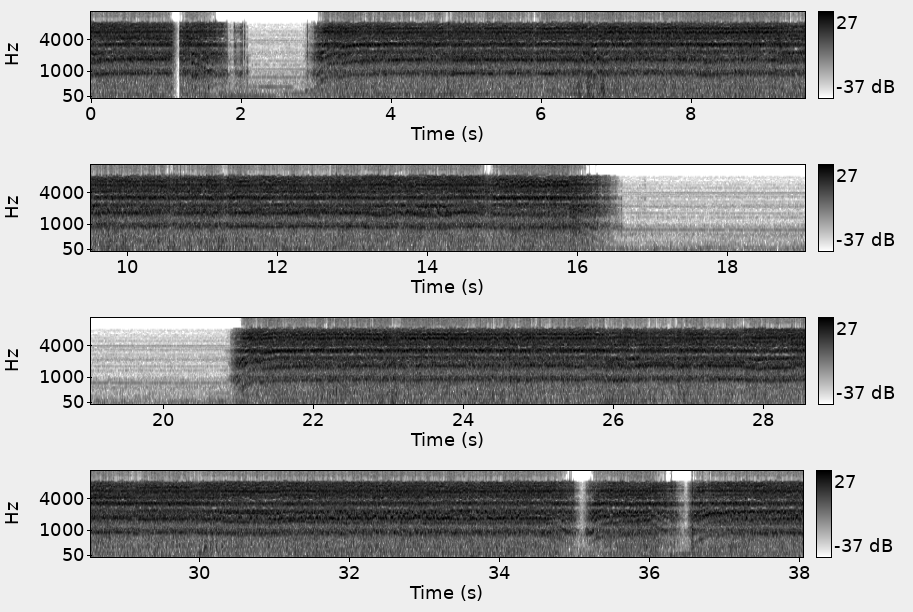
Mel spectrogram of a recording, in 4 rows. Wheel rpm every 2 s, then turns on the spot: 170, 60, 230, 230, 230, 230, 230, 220, 40, 0, 110, 230, 230, 230, 230, 210, 210, 150, 170.
none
